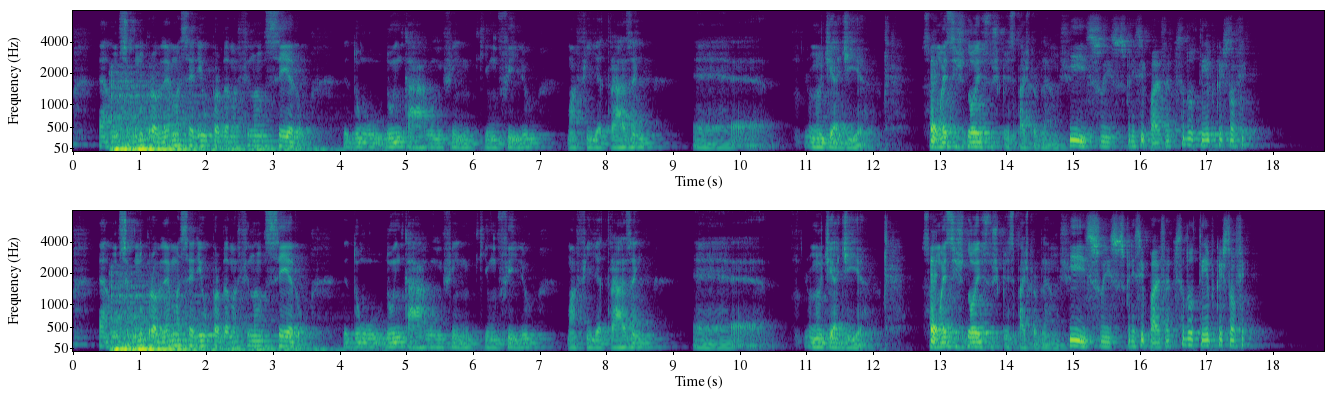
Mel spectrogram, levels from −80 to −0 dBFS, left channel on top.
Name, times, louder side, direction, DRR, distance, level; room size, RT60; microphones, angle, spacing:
voice 1, 0.0-3.5 4.1-6.9 7.4-8.6 9.3-10.4 11.0-11.9 12.8-15.0, right 1 dB, 25° right, 9 dB, 3.1 m, -26 dB
sound 1, 0.5-4.3 4.6-4.7, equal, ahead, 2.5 m, -19 dB
voice 2, 14.9-17.6, right 2 dB, 70° right, 7 dB, 1.4 m, -23 dB
20.0 x 18.0 x 8.7 m, 0.76 s
head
